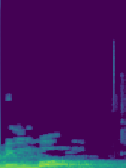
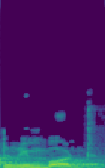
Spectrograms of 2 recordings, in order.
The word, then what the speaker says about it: Rimbaud: এই কবিতাটি লিখেছেন আর্থার রিম্বো। এর প্রোনাউন হচ্ছে জিন Nicolas Arthur রিম্বো। Hair D will be silent and it should be pronounced as রিম্বো, নট রিম্বড। ওকে, এটা প্রোনাউন্স করবো কীভাবে?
